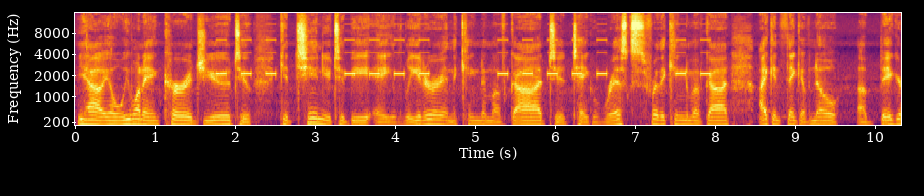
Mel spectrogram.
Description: Beep code, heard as a piezo beeper, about 2150 Hz, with speech in English. 3-4-5-2.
